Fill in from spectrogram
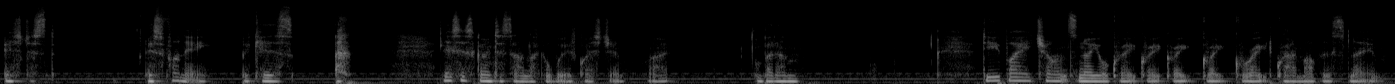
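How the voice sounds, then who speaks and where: A man in an ASMR roleplay, playing a polite, flustered vampire at a clinic in a hushed, hesitant, apologetic way. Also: medium pitch, fairly even intonation, takes it slowly, gravelly, pauses often, slight background noise.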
